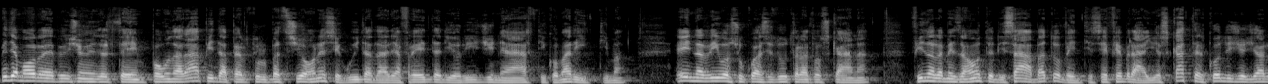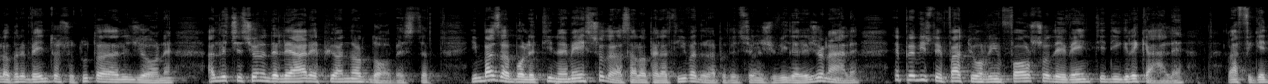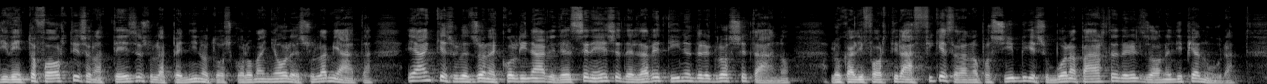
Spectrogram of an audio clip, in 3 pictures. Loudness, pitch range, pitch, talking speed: -20 LUFS, 105-145 Hz, 120 Hz, 160 wpm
